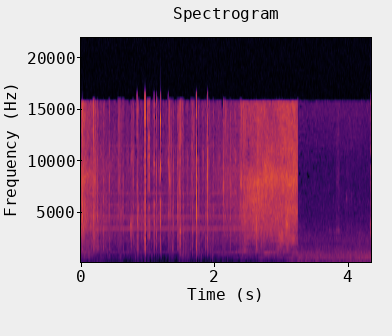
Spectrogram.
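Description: Faint, irregular small metallic clicks and taps of a ratchet and wrench working the bolts of a stainless chimney pipe clamp as they are tightened. A short hiss comes near the end.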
